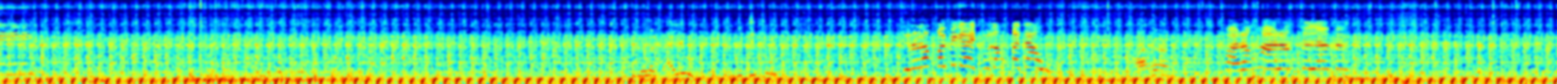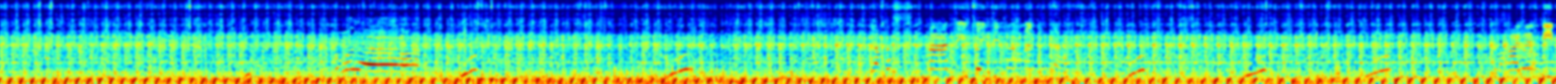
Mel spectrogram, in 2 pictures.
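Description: Outrigger boat's engine running steadily with a fast, even throb, with brief snatches of voices a few times.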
